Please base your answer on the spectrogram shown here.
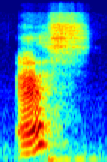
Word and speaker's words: sixth: So the word is SIXTH. Right? All right. So So how do you pronounce it?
